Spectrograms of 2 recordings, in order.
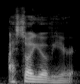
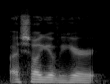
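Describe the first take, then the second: First: It is said with lively, warm emotion. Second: It is said flatly, without emotion. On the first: The speaker calls it right. "I need to say this with more emotion" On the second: The speaker calls it wrong. "no emotion there"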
